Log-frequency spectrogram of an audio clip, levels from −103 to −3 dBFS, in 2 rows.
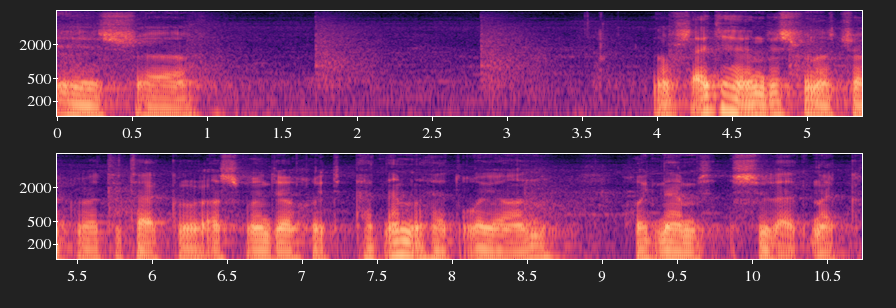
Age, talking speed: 60-79, 100 wpm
